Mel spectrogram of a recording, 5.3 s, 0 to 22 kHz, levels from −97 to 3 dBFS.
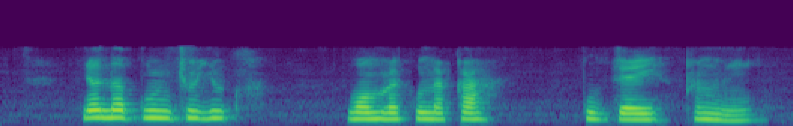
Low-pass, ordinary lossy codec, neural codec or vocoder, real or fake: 5.4 kHz; AAC, 32 kbps; autoencoder, 22.05 kHz, a latent of 192 numbers a frame, VITS, trained on one speaker; fake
